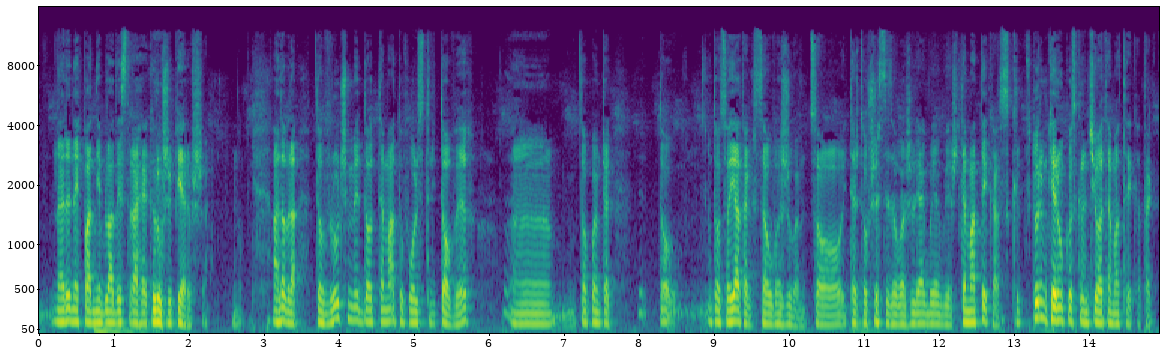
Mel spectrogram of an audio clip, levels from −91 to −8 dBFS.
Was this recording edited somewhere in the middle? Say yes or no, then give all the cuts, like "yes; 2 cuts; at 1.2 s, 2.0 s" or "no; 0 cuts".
no; 0 cuts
